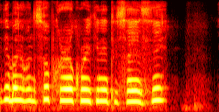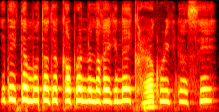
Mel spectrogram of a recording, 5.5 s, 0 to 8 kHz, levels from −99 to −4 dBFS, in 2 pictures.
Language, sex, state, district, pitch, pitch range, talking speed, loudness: Nagamese, male, Nagaland, Dimapur, 310 Hz, 295-320 Hz, 185 wpm, -17 LUFS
